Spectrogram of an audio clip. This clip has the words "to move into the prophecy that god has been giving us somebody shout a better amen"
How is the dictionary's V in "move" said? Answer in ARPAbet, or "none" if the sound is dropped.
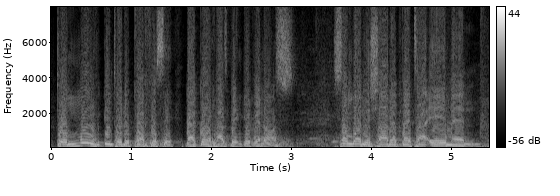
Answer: V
